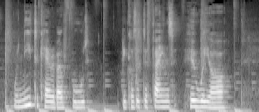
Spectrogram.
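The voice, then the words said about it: Geordie accent. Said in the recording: “because of my Geordie accent”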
